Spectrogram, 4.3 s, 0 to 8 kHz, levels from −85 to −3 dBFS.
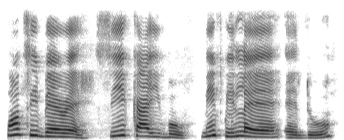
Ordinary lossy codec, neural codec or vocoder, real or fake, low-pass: none; none; real; 7.2 kHz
